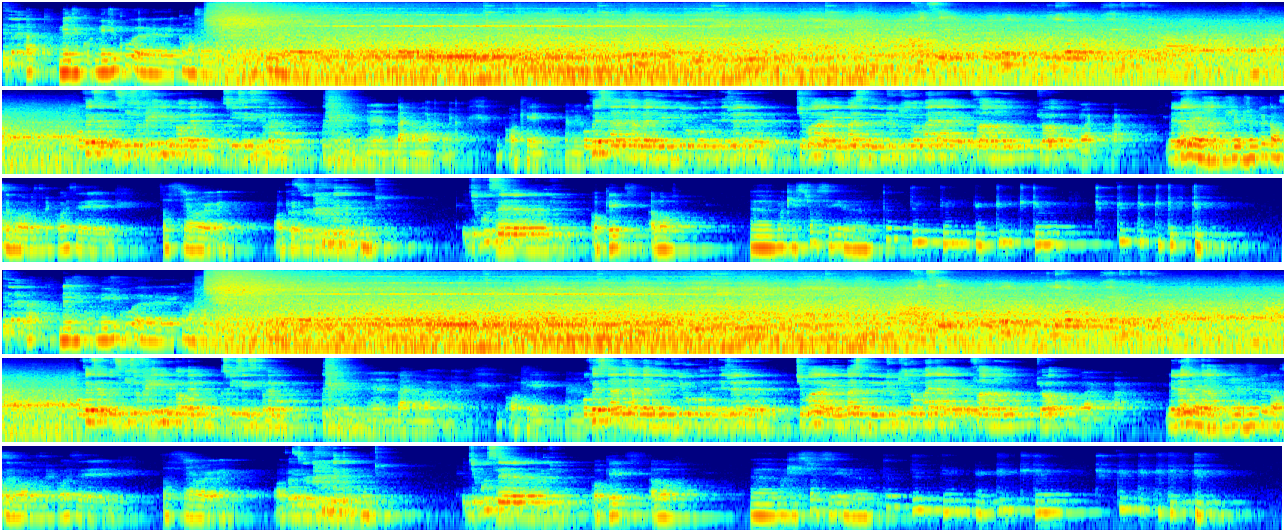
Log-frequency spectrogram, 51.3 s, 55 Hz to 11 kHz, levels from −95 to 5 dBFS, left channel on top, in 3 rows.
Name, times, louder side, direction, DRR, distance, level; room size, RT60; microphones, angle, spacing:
voice 1, 0.7-6.6 7.0-9.2 9.7-10.7 15.4-17.1 17.5-17.6 20.4-20.7 21.5-24.3 24.6-24.9 31.4-32.0 32.8-35.7 36.3-37.2 37.8-38.2 39.0-39.1 40.8-41.5 42.0-42.5 42.8-43.2 44.2-48.3 48.8-50.2, left 3 dB, 50° left, 4 dB, 0.3 m, -27 dB
sound 1, 2.5-18.1, right 1 dB, 35° right, 0.7 m, -19 dB
sound 2, 6.0-12.1, equal, ahead, 1.5 m, -27 dB
voice 2, 12.0-12.7 13.0-15.5 18.1-20.8 21.3-21.8 24.8-27.3 27.7-30.6 30.9-31.2 32.6-33.2 38.0-38.8 40.3-41.6, right 1 dB, 85° right, -4 dB, 1.6 m, -23 dB
7.5 x 3.9 x 3.6 m, 1.3 s
head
